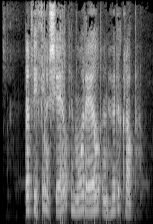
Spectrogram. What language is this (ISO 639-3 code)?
fry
